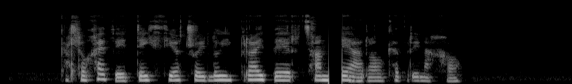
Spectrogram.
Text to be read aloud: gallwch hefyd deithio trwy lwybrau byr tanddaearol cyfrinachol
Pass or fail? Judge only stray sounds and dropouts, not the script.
fail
